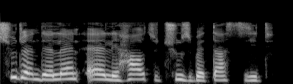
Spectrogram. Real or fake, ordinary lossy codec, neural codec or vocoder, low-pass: real; none; none; 7.2 kHz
